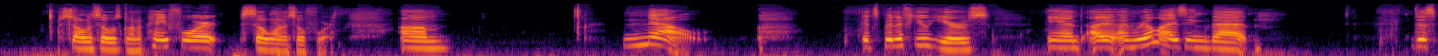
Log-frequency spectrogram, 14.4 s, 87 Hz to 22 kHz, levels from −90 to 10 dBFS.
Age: 40-59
